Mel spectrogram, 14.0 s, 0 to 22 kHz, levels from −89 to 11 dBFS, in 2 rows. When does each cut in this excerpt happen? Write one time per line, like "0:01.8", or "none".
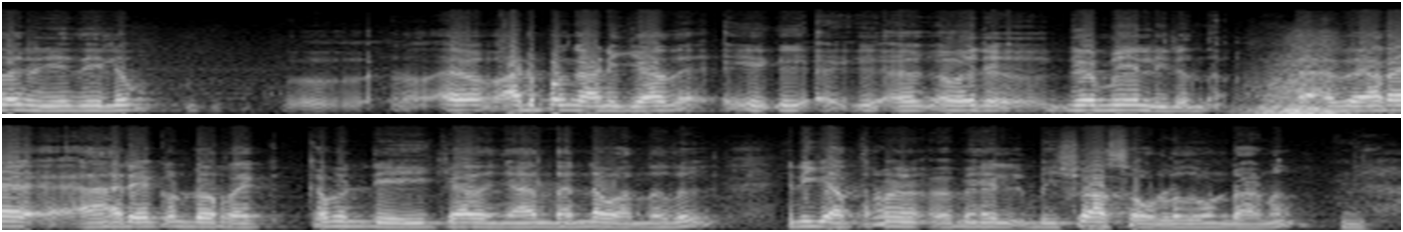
0:06.5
